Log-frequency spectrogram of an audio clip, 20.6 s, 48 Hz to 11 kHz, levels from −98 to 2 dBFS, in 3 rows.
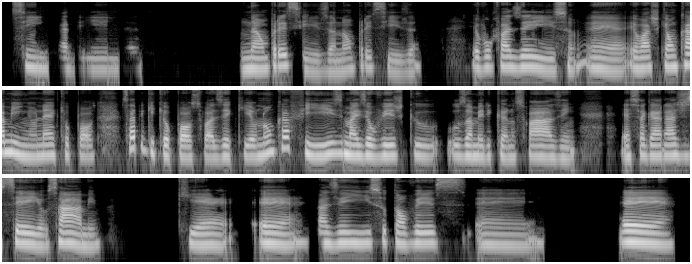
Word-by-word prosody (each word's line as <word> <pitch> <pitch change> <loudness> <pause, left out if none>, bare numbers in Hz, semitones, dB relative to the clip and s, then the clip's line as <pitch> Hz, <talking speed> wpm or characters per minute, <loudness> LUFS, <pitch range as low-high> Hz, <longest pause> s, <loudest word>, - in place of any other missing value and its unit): Sim, 165 -4 -4
cadeira. 145 -1 -11 1.3
Não 150 0 0
precisa, 140 -8 -3
não 140 +3 -6
precisa. 150 -6 -9 0.5
Eu 160 - -2
vou 165 +1 -3
fazer 170 0 +2
isso. 150 -4 -2 0.2
É, 145 -4 -3
eu 160 -1 0
acho 160 +1 0
que - - -3
é - - +5
um 170 - +2
caminho, 190 -5 +3
né, 165 +1 +1
que 170 - -9
eu - - -3
posso 155 - -3 0.2
sabe 260 +2 +3
que 200 - -2
que 170 - -6
eu 160 - +5
posso 145 -1 +1
fazer, 150 +1 0
que 155 - -10
eu 155 0 +1
nunca 210 +10 +3
fiz, 185 -4 +1
mas 165 -3 +5
eu 165 -1 +4
vejo 165 +1 0
que 170 - -5
o 155 -1 -4
os 165 -3 -4
americanos 155 -2 -1
fazem? 150 -3 +1 0.5
Essa 150 +2 -2
garage 165 0 0
sale, 160 -5 +2
sabe. 155 -2 +3 0.8
Que 165 - -3
é 155 -1 0 0.3
é, 165 0 +2
fazer 170 0 0
isso 170 +1 -1
talvez, 170 0 -1
eh 150 -1 -6 0.9
É. 170 -3 +7
160 Hz, 150 wpm, -24 LUFS, 150-170 Hz, 1.3 s, É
